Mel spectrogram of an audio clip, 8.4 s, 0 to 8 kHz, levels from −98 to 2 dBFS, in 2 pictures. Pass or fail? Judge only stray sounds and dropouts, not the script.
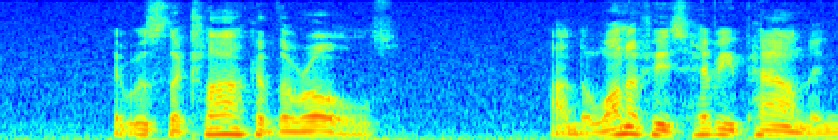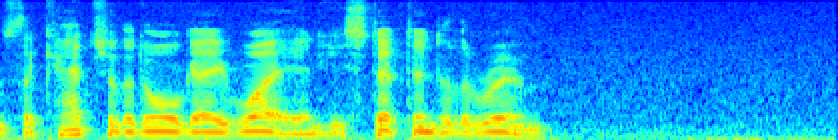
pass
